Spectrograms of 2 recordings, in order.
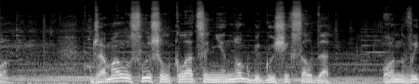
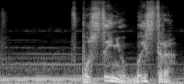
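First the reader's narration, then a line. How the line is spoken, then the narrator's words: Whisper. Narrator (Russian): шепнул Абдулла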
